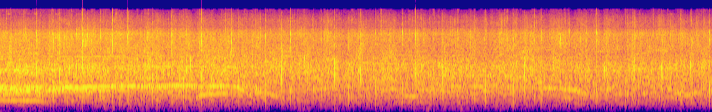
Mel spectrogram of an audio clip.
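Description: Large audience applauding, with cheering voices over the clapping for the first couple of seconds; the applause eases slightly toward the end.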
